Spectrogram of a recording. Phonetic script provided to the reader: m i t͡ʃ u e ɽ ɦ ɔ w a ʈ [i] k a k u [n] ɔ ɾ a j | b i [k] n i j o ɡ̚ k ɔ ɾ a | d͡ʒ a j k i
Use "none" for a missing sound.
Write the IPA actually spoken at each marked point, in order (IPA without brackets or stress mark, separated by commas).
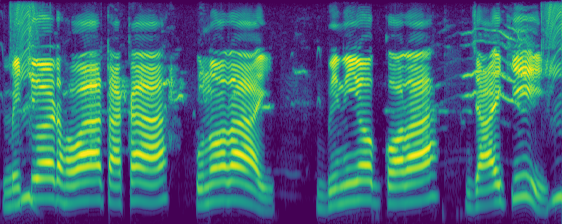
a, n, none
